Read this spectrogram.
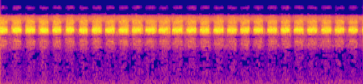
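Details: Summer cicada song from Provence in southern France: a shrill, buzzy drone chopped into quick, very even pulses, each throb bright and metallic, continuous and unaccompanied.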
